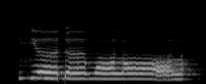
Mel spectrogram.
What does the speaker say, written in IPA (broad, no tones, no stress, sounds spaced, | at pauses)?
zʲ əː ɗ əː v ɔː l ɔː l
